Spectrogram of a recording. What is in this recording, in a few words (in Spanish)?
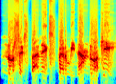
taking beating, Spanish; Battle Engine Aquila; XBOX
